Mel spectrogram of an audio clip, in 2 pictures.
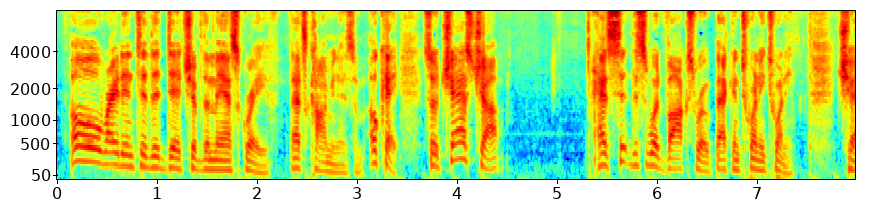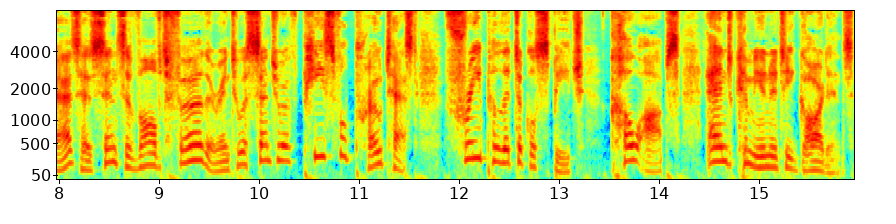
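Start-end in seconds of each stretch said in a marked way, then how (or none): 7.8-15.9 loose put-on British accent, reading voice. Speaker reads aloud what Vox wrote in 2020, kind of a British accent. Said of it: "reading this with kind of a British accent".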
